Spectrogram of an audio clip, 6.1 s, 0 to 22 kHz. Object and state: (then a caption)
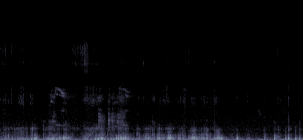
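Rubber shoe sole. Fingernails tap and scratch the tread of a pink rubber outsole on a Jordan 1 High "Washed Pink" sneaker, held vertically. Soft, dull, muffled taps mix with brief scratchy rasps, mostly low-mid in tone, each dying away almost at once.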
